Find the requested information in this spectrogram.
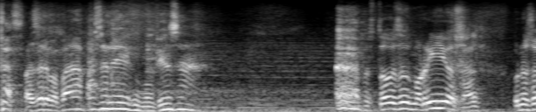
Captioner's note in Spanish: Carraspea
